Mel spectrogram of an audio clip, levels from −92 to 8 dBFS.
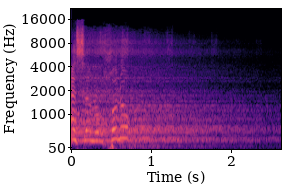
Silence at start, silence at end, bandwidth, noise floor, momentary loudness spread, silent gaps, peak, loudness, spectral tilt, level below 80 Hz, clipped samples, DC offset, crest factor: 0 s; 0.3 s; 16 kHz; -52 dBFS; 22 LU; none; -10 dBFS; -28 LUFS; -3 dB/octave; -54 dBFS; under 0.1%; under 0.1%; 18 dB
